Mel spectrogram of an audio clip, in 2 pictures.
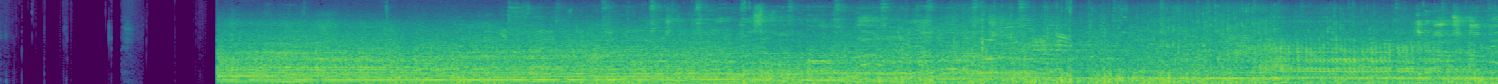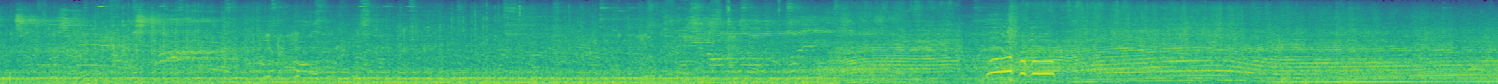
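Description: A car engine roars steadily after a moment of silence, its droning hum holding for a long stretch before a sharp rev surges and drops near the end.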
